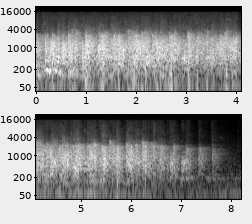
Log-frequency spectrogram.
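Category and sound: crowd, audience applauding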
